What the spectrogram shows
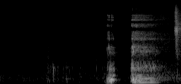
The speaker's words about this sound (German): Ich hab äh, mich geräuspert.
